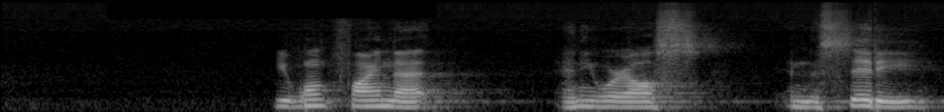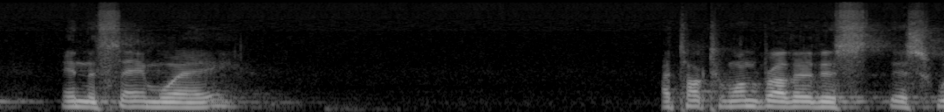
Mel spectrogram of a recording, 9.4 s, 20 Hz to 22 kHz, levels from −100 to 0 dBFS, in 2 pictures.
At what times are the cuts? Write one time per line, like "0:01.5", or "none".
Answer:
none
